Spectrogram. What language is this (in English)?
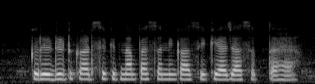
Magahi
